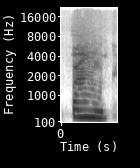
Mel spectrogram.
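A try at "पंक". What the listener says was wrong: पंख नहीं है, पंख है। पंख, का खा नहीं लगाओ, का। हाँ हाँ हाँ।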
